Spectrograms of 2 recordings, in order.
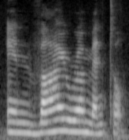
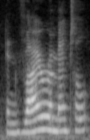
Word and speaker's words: environmental: let's break it down en vi ra mentol environmental environmental engineer i'm an insurance broker i work in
